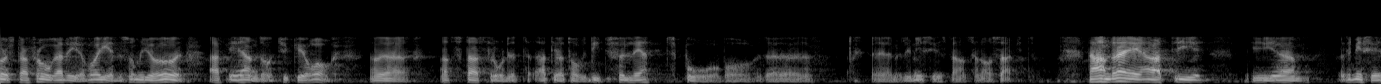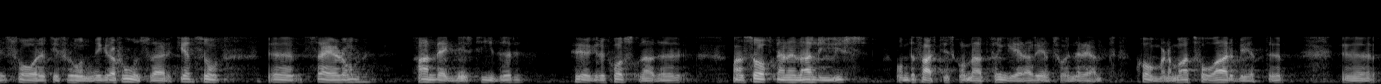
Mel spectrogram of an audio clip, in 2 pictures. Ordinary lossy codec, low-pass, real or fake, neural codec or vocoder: none; 3.6 kHz; fake; codec, 16 kHz, 4 kbps, FreqCodec, larger model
